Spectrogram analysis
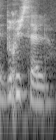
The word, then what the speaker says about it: Bruxelles: a beaucoup qui disent Bruxelles pourtant pourtant c'est Bruxelles en vrai mais ça s'écrit Bruxelles donc ça se dit pas forcément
